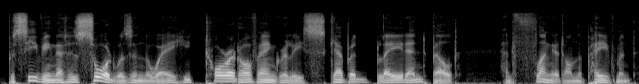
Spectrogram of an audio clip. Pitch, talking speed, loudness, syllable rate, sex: 100 Hz, 215 wpm, -19 LUFS, 5.4 syllables/s, male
